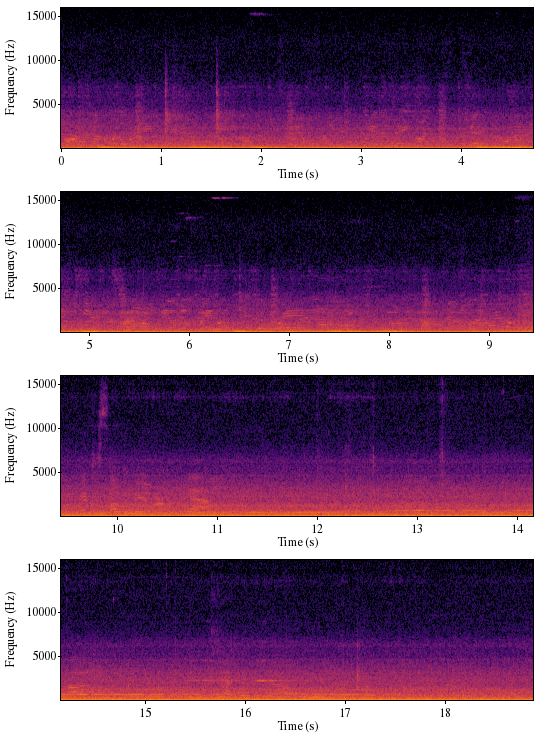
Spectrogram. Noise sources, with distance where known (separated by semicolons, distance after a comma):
music from an unclear source, far; person or small group talking, far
